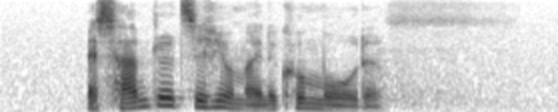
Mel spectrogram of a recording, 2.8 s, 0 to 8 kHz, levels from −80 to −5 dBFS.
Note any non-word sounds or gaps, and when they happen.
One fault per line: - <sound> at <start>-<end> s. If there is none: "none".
none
